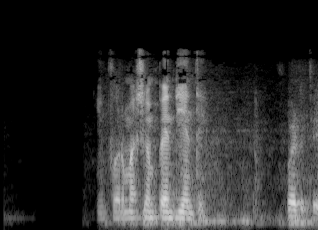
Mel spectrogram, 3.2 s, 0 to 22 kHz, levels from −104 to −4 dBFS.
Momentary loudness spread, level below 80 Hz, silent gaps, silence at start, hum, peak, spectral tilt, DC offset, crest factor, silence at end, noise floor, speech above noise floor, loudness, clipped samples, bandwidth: 21 LU; -72 dBFS; none; 1 s; none; -6 dBFS; -4 dB/octave; under 0.1%; 26 dB; 0 s; -51 dBFS; 23 dB; -28 LUFS; under 0.1%; 9.6 kHz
